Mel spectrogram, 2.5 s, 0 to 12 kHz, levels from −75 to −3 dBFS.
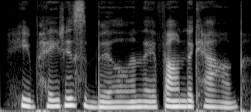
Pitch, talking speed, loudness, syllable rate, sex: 175 Hz, 215 wpm, -17 LUFS, 3.8 syllables/s, female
